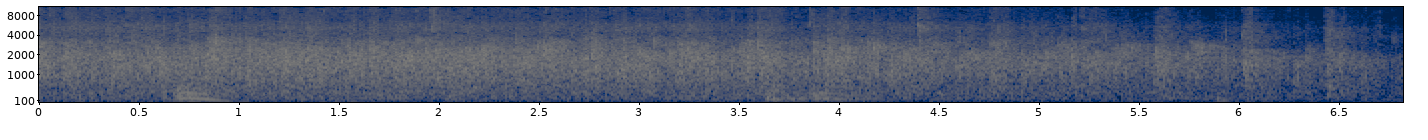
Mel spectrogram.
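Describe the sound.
A debate audience claps steadily in a dense, continuous wash of applause that stays loud throughout and eases slightly toward the end, with a few faint voices mixed in.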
